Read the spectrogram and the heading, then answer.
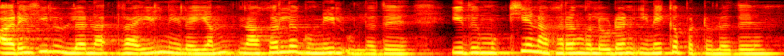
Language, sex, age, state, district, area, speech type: Tamil, female, 18-30, Tamil Nadu, Tiruchirappalli, urban, read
